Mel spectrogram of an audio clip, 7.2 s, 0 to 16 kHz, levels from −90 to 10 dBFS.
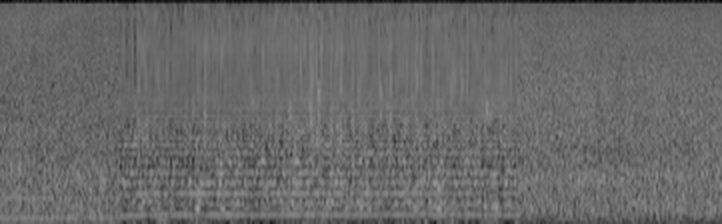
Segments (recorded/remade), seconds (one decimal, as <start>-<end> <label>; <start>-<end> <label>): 0.0-1.2 recorded; 1.2-5.2 remade; 5.2-7.2 recorded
